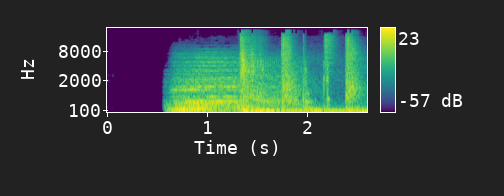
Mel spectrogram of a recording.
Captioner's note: xbox sound; upbeat rock music playing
